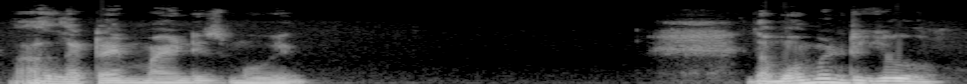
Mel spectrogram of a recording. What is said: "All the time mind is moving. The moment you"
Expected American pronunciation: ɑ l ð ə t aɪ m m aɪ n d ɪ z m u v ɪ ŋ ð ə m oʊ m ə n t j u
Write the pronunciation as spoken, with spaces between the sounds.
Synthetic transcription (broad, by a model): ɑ l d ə t aɪ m m aɪ n d ɪ z m u v ɪ ŋ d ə m oʊ m ə n t j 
